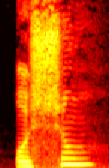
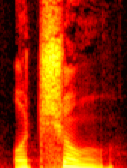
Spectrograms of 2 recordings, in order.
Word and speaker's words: Oshun: Oshun. Oshun. And in Spanish, Ochun. Again, remember the SH turns into a CH. Ochun. Yewa.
